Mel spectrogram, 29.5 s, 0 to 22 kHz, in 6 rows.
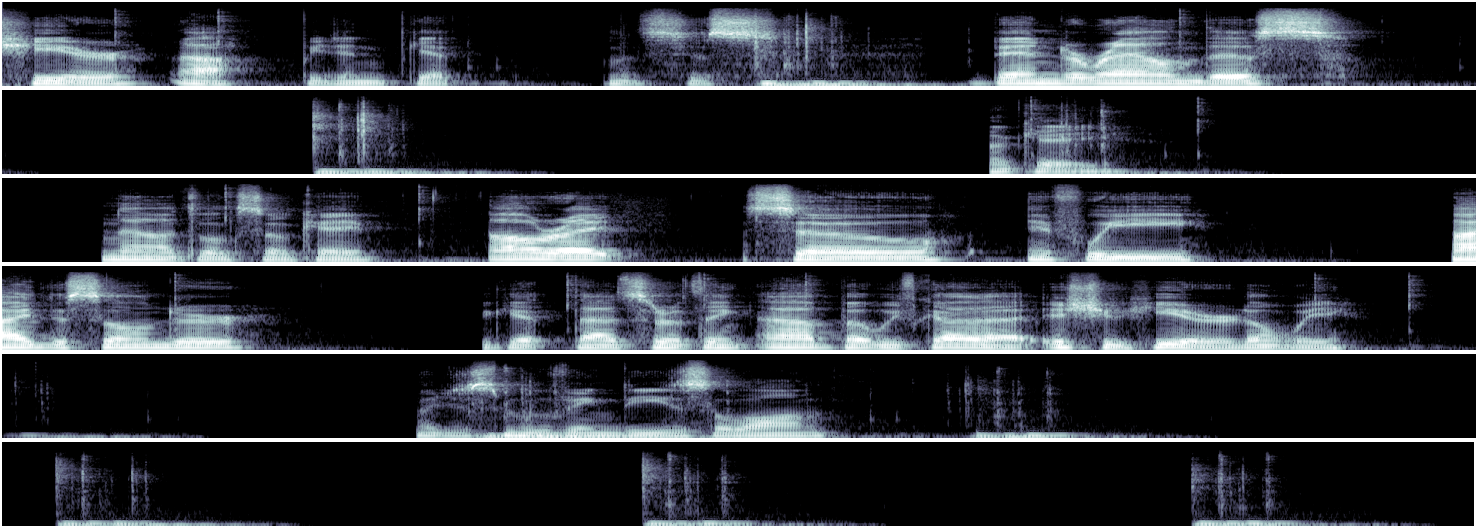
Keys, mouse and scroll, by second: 0.4 middle click, 1.6 click, 2.5 g, 3.9 middle click, 4.9 click, 5.4 click, 8.2 middle click, 8.5 Tab, 8.9-10.6 middle drag, 11.2-12.4 middle drag, 14.8 click, 15.3-16.6 middle drag, 17.1-17.4 middle drag, 19.1 middle click, 19.8 middle click, 20.1 click, 20.1 g, 21.2 g, 22.6 click, 22.9 g, 24.3 click, 24.7 g, 26.3 click, 26.7 g, 28.5 g.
